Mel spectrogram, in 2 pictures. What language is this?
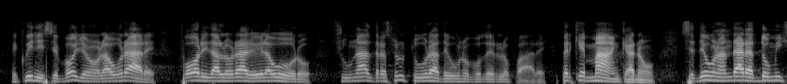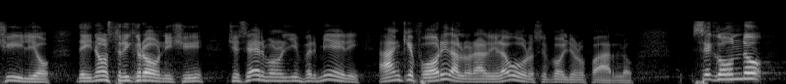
Italian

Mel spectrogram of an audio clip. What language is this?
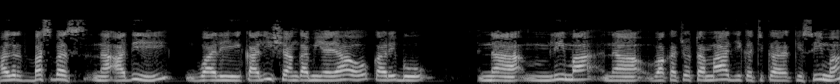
Swahili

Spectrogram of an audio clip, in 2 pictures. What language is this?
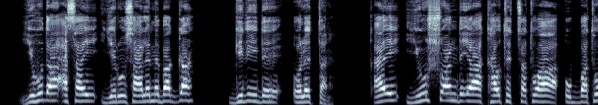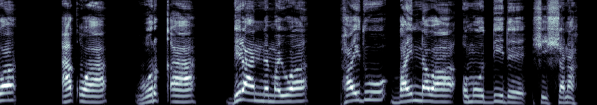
Dawro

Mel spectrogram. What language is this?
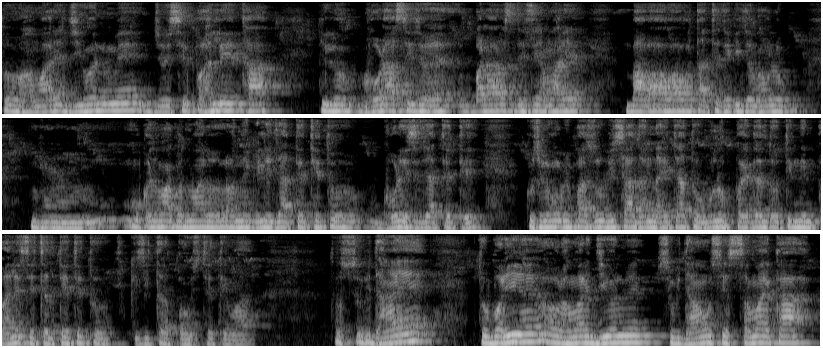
Hindi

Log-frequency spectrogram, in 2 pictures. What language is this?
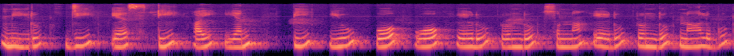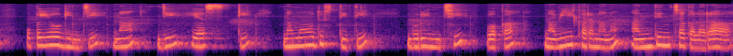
Telugu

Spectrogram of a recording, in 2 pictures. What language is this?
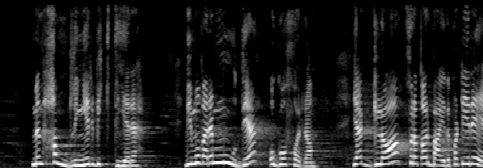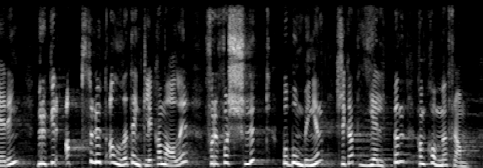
Norwegian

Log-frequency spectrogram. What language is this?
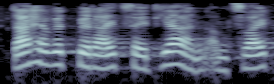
German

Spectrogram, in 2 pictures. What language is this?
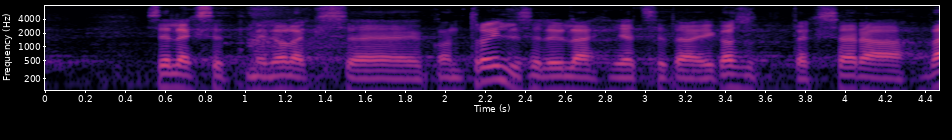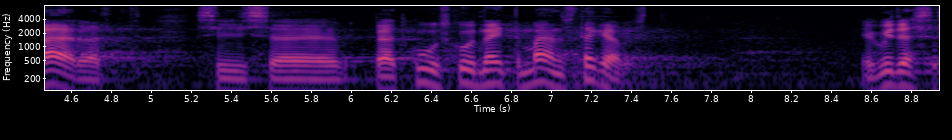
Estonian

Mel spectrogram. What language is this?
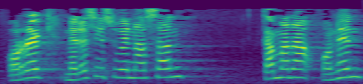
Basque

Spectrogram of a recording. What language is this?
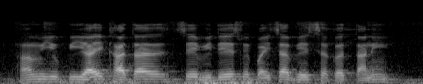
Bhojpuri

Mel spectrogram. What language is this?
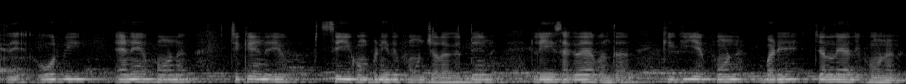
Dogri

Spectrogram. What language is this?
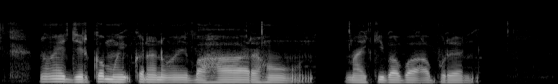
Santali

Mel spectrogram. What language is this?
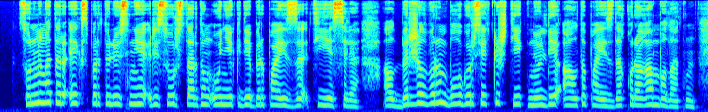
Kazakh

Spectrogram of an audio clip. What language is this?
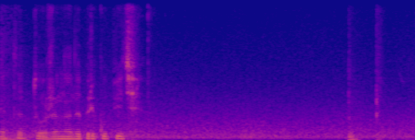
Russian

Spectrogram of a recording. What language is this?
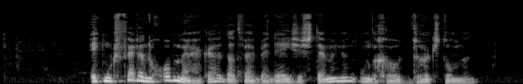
Dutch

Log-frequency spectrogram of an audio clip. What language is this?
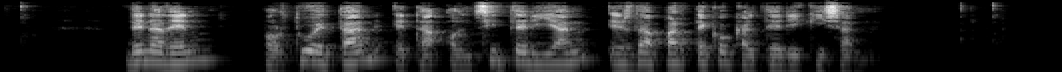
Basque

